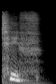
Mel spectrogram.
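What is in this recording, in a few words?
"tiff", British English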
